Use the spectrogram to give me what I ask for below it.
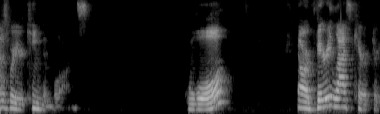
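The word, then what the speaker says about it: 国: This character means country or kingdom, pronounced guo, ge, wo, guo, wo, guo, kingdom.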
